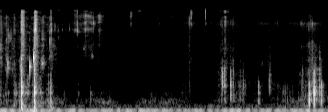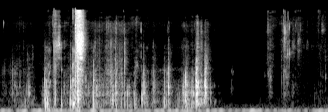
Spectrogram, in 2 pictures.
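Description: Quiet, scattered clicks and soft wet noises as somen noodles are handled and dipped in their soy-based sauce, with a louder run of clicks about five seconds in.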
